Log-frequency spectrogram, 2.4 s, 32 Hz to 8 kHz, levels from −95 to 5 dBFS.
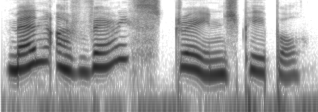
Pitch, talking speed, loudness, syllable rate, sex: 270 Hz, 125 wpm, -17 LUFS, 4.2 syllables/s, female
